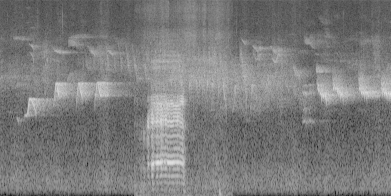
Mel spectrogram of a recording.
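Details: Little lambs grazing in green woodland give a strong, trembling bleat of under a second, while birds sing steadily around it with repeated whistled phrases before and after.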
